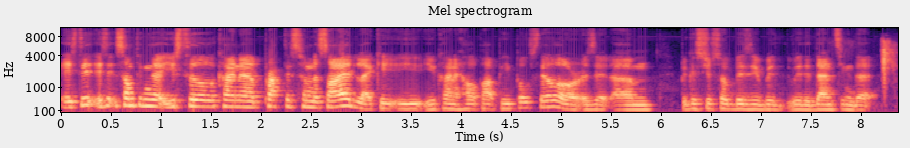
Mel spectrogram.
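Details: Adult speaker; typical speech.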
